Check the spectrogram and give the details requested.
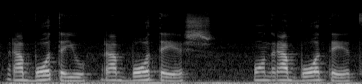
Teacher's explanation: Nesse verbo O é sempre sílaba tônica, então O fica O. Não muda som para A, não.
